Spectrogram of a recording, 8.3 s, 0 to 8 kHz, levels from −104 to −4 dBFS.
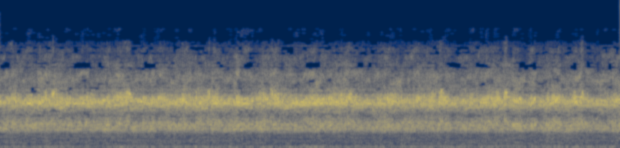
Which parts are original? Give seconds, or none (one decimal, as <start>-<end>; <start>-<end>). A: none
